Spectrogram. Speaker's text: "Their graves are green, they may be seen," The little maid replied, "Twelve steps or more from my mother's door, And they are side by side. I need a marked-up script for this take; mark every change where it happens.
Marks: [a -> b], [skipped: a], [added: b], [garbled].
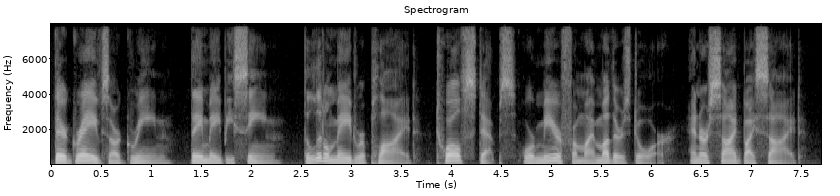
"Their graves are green, they may be seen," The little maid replied, "Twelve steps or [more -> mere] from my mother's door, And [skipped: they] are side by side.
